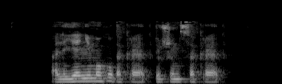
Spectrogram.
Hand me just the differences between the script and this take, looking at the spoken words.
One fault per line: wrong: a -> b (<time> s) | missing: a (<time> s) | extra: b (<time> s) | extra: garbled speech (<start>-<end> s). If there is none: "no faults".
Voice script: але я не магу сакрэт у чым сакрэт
no faults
